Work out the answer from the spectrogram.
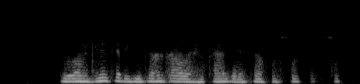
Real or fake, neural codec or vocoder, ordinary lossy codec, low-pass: fake; codec, 16 kHz, 1 kbps, FreqCodec, smaller model; none; 3.6 kHz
